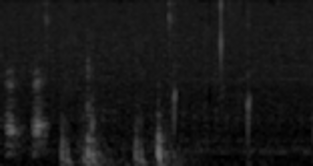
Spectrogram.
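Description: A Minecraft chicken in the Better Than Wolves mod clucks in a quick series of short, soft clucks, close and alone with no talk over them.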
